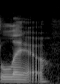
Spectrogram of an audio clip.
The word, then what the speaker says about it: Laos: H los is h lo is the common English English pronunciation but in it's leo.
